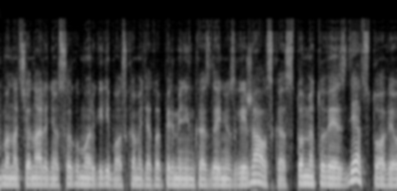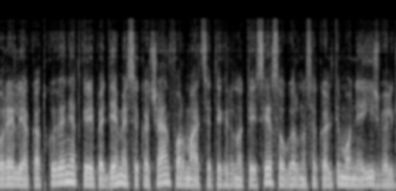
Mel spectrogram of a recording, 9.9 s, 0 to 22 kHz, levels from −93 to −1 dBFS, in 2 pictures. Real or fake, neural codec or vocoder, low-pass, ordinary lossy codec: real; none; 14.4 kHz; Opus, 16 kbps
